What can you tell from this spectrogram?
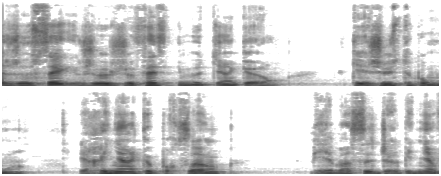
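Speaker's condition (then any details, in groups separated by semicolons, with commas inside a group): Primary progressive multiple sclerosis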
